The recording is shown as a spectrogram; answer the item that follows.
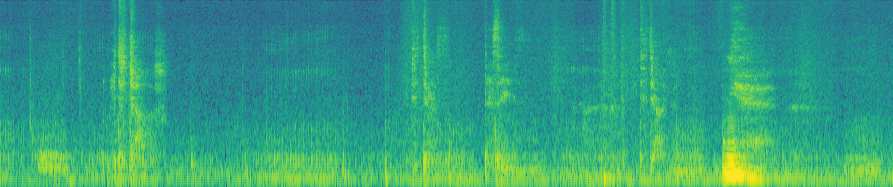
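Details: Pet cat giving a loud, continuous low purr indoors, a deep even rumble lasting the whole stretch while a person whispers and speaks softly nearby, with one louder word close to the end.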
